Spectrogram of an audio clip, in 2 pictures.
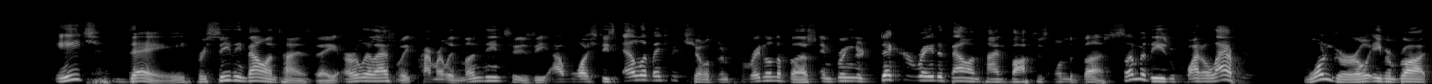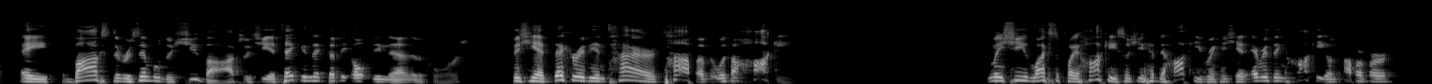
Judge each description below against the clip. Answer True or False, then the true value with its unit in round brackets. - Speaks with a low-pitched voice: True (130 Hz)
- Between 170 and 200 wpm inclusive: True (195 wpm)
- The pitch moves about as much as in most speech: False (6.5 semitones)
